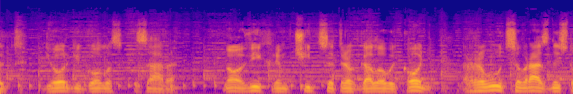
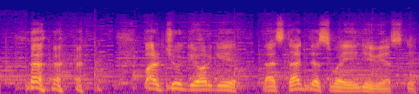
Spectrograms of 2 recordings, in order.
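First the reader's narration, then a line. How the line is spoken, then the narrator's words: Laughing. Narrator (Russian): засмеялась Зара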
